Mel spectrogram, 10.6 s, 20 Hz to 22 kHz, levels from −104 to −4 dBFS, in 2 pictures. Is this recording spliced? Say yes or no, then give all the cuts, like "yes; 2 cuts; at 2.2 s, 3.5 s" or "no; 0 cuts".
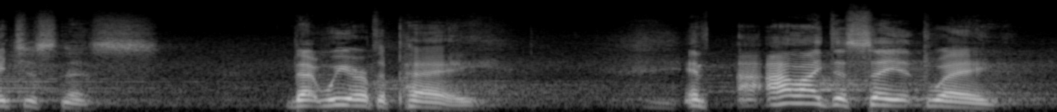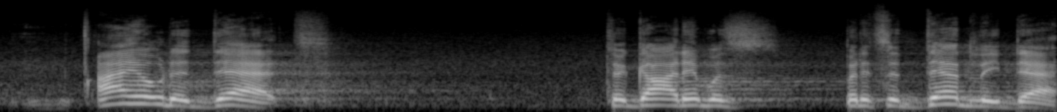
yes; 3 cuts; at 1.9 s, 3.5 s, 4.6 s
